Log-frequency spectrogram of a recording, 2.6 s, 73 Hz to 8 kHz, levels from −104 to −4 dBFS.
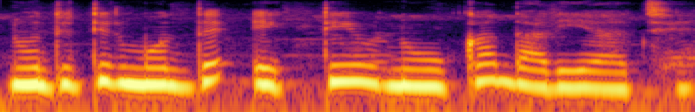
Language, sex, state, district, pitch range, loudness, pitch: Bengali, female, West Bengal, Cooch Behar, 215-255 Hz, -12 LUFS, 230 Hz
